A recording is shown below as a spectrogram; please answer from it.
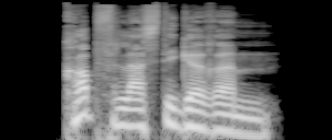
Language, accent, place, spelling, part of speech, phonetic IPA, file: German, Germany, Berlin, kopflastigerem, adjective, [ˈkɔp͡fˌlastɪɡəʁəm], De-kopflastigerem.ogg
- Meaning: strong dative masculine/neuter singular comparative degree of kopflastig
